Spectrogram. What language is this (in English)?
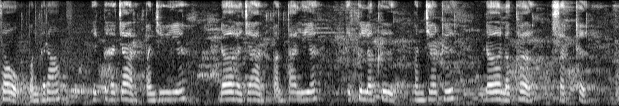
Sindhi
